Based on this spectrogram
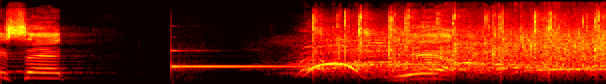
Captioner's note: bell chimes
